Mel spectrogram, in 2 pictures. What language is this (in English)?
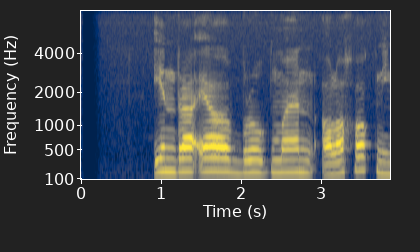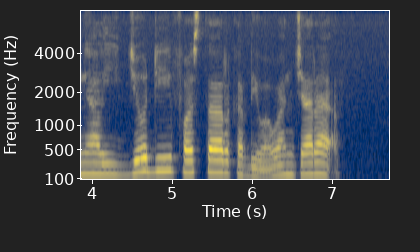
Sundanese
